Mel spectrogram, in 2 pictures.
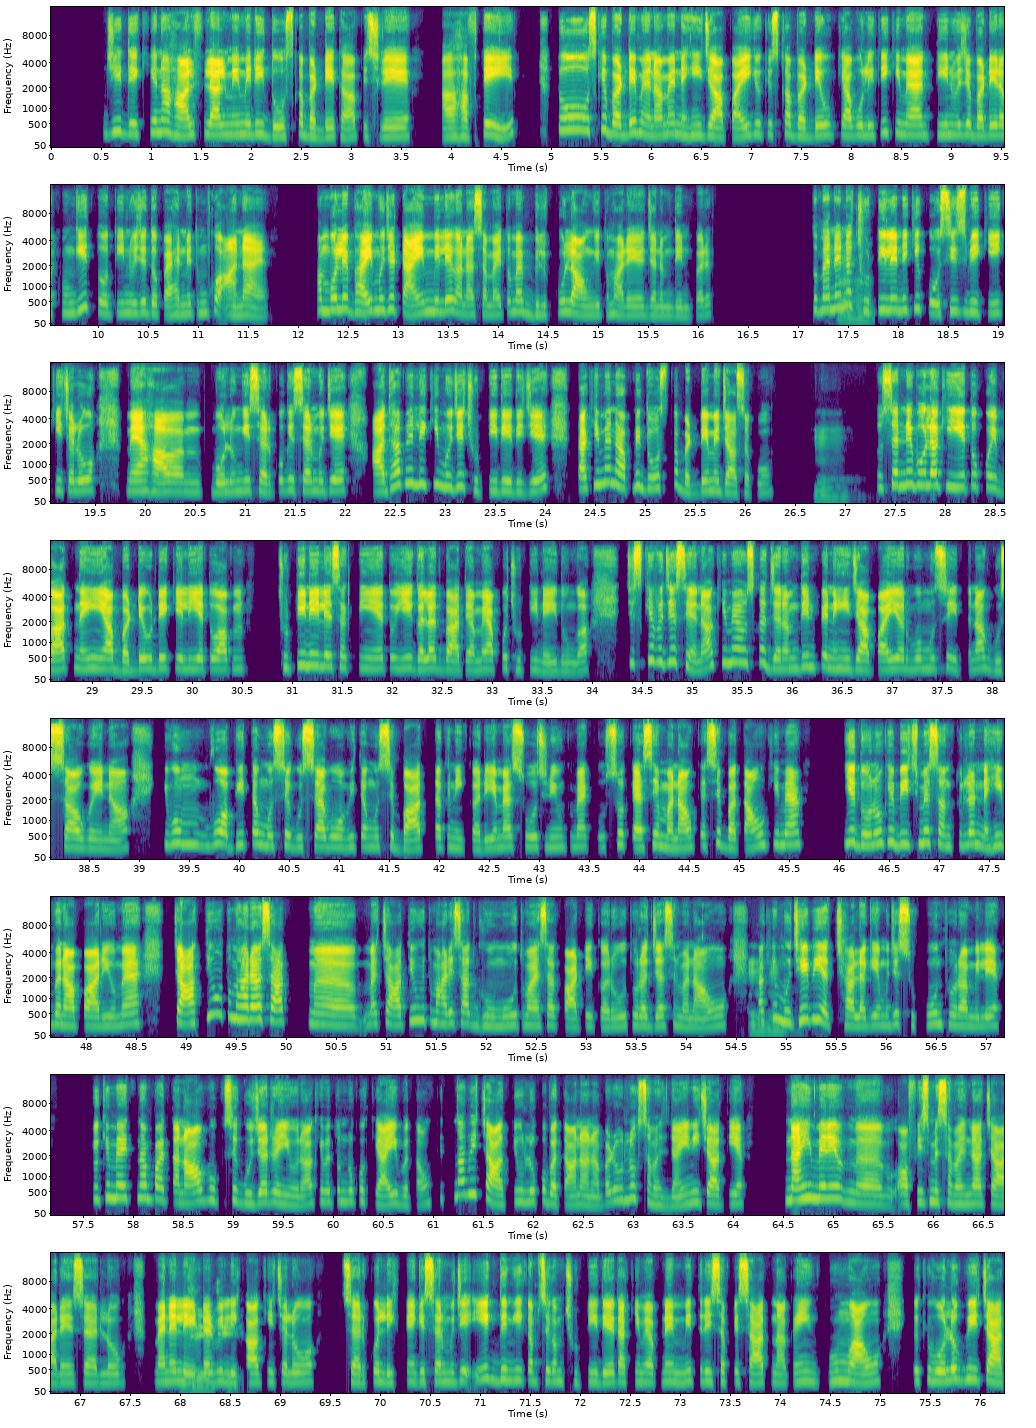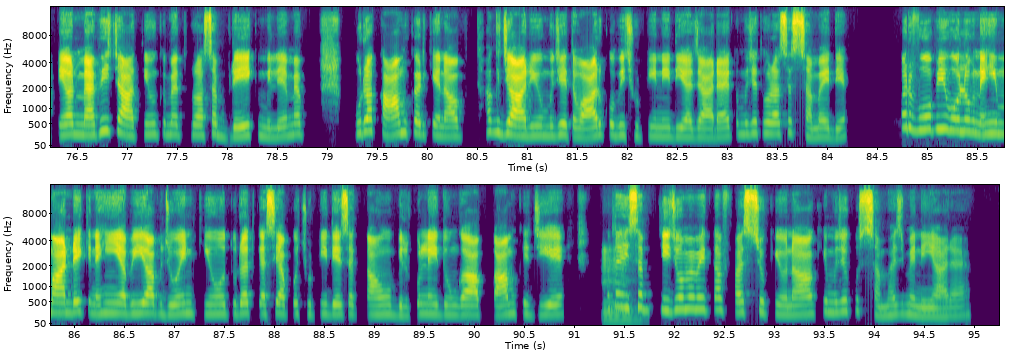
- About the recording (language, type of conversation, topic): Hindi, advice, काम और सामाजिक जीवन के बीच संतुलन
- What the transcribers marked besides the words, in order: in English: "बर्थडे"; in English: "बर्थडे"; in English: "बर्थडे"; in English: "बर्थडे"; in English: "टाइम"; in English: "बर्थडे"; in English: "बर्थडे"; in English: "बट"; in English: "ऑफ़िस"; in English: "लेटर"; in English: "ब्रेक"; in English: "जॉइन"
